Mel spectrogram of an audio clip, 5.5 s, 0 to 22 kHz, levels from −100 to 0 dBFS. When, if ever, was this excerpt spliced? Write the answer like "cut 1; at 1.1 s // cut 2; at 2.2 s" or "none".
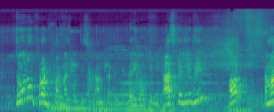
none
